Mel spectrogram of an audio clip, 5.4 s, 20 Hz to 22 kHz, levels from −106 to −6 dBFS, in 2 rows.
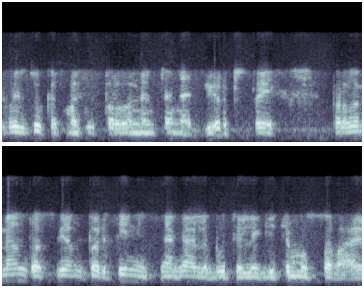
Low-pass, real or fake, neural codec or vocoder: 9.9 kHz; fake; vocoder, 22.05 kHz, 80 mel bands, WaveNeXt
